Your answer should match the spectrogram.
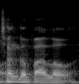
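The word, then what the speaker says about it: Tagovailoa: Joe Burrow is try to pronounce Tavalo. T Tonga. Tonga. Tonga Valoa. Tonga Valoa.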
